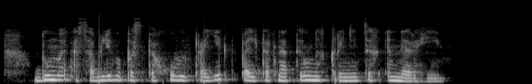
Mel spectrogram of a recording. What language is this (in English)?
Belarusian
